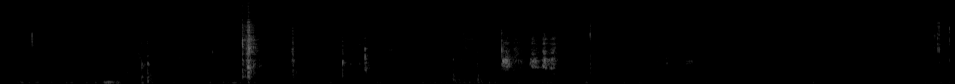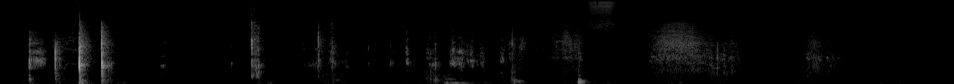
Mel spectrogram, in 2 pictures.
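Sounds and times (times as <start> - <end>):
package sliding and brushing: 15.0 - 18.1.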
